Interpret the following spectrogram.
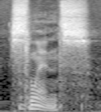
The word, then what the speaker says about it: Slentz: Slentz. Am I pronouncing your last name correctly?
